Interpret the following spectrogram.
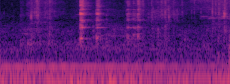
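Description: A banana-leaf parcel of steamed pork being handled, with two brief clinks about a second in, over a steady low hum.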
